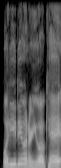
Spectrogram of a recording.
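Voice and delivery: high, frantic mock cleaning lady; housekeeping ladies shouting. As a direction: squeal it like a panicked housekeeper. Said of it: "housekeeping ladies are like".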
